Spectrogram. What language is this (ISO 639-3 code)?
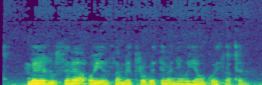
eus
